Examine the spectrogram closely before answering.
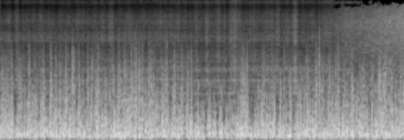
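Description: Wind rushing and buffeting on the microphone of a moving scooter, loud and steady, with the ride's engine and road noise underneath.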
